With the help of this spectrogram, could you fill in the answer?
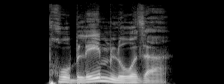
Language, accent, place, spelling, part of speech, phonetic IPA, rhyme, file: German, Germany, Berlin, problemloser, adjective, [pʁoˈbleːmloːzɐ], -eːmloːzɐ, De-problemloser.ogg
- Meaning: inflection of problemlos: 1. strong/mixed nominative masculine singular 2. strong genitive/dative feminine singular 3. strong genitive plural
